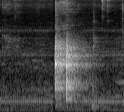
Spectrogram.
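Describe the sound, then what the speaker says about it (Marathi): Hot tadka (tempering) being poured into a dangar mixture in a pot, a sudden sizzling hiss that bursts out loudly and then fades over about half a second. "याच्यामध्ये तडका हा ओतून घ्यायचा"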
